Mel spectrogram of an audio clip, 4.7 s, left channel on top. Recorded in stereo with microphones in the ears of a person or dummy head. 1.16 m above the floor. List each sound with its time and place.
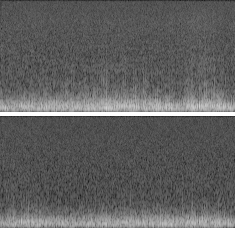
Only background noise.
